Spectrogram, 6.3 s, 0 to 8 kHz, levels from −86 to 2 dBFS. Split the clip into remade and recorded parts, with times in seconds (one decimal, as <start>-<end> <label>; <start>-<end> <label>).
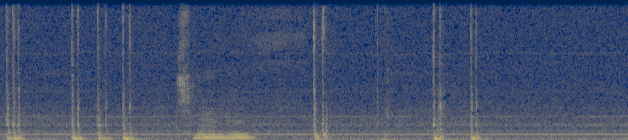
0.0-6.3 recorded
